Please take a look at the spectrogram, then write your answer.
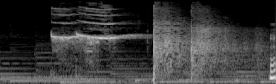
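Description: Bottle rocket fireworks launched outdoors at dusk: a rising whistle followed by a sharp crack and a second pop, then another short burst at the end, loud and close.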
